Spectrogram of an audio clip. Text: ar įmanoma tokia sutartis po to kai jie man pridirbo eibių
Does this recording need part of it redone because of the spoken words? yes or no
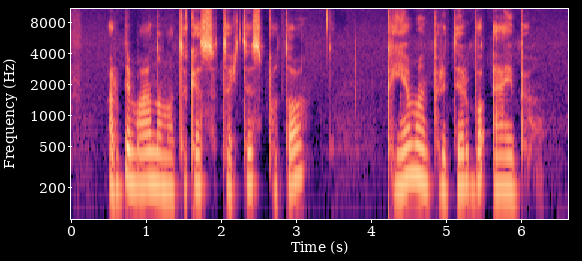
no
